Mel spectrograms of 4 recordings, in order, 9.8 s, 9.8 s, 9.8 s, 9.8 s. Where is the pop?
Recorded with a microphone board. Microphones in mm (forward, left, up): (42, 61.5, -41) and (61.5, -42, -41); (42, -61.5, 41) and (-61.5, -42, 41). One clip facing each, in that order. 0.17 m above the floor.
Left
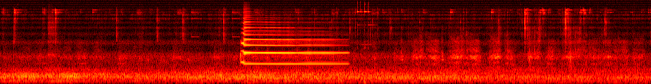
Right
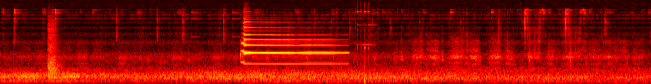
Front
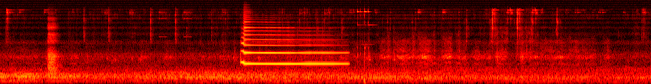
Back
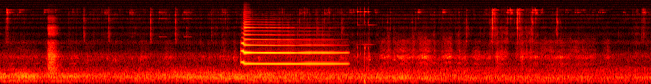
90° right.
